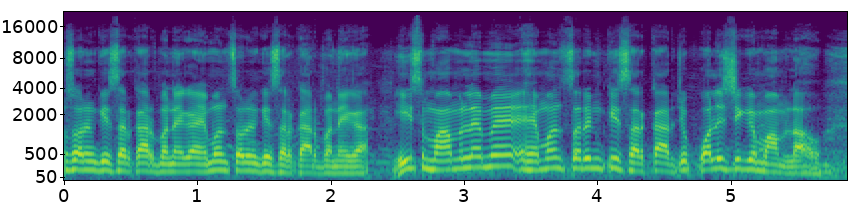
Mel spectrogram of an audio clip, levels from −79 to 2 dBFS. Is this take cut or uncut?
cut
